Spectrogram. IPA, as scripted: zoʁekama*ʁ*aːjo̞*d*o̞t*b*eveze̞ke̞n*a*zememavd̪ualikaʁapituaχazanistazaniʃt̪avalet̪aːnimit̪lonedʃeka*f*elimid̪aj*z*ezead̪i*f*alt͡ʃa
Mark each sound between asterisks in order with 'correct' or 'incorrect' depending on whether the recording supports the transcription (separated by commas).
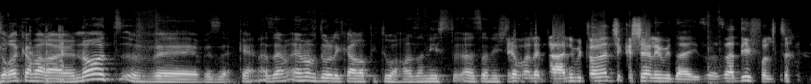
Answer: correct, incorrect, incorrect, correct, incorrect, correct, correct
